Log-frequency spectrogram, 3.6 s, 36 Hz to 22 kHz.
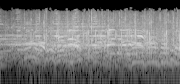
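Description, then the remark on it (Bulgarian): A large outdoor crowd of over 30,000 people on a square in Bulgaria cheers and claps steadily for several seconds at a May Day rally, welcoming politician Elena Yoncheva; a dense wash of many voices and hands at a fairly loud, even level. “Уважаеми гости, скъпи приятели, нека посрещнем с аплодисменти Елена Йончева!”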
